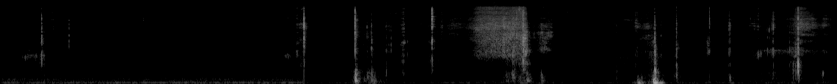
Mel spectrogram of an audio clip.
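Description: Scissors snip through cardstock while cutting out Christmas tags, a few quiet clicks followed by a longer, louder run of crisp cuts and rustling paper, close to the microphone with no talking.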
